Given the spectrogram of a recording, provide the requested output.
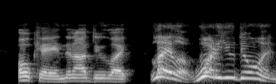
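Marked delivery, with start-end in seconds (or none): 1.5-2.8 yelling, pitched very high. Speaker acting out how a certain person would yell at her, imitating someone yelling. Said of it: "Yelling like how you know that person would yell at her".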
